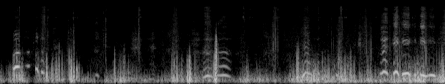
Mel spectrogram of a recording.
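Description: A woman's short wordless vocal sounds close to a phone microphone, with a rising-and-falling one about two seconds in. Wind buffets the microphone, growing louder about three seconds in.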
